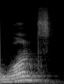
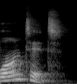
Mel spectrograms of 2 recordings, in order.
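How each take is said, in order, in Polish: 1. Końcówka jest wymawiana bez żadnej samogłoski przed d. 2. Końcówka ma krótką samogłoskę przed d. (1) "jeżeli byśmy tylko pominęli to e" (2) "to jest bardziej y"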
